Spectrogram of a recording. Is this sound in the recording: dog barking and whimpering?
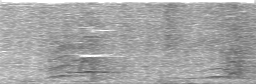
yes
